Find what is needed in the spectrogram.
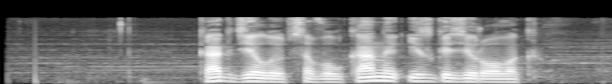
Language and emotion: Russian, neutral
